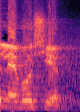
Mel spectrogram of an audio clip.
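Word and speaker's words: Lavoisier: The father of chemistry, लेवो, आप एक साथ फ्लो फ्लो में बोले तो लेवोशियर, ठीक है लेवोशियर, मैंने स्पेलिंग को तोड़ के बताया था, ले बो इज ईयर, ले बो इज ईयर, अब एक साथ बोल दोगे तो क्या आ जाएगा, लेवोशियर आ जाएगा।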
